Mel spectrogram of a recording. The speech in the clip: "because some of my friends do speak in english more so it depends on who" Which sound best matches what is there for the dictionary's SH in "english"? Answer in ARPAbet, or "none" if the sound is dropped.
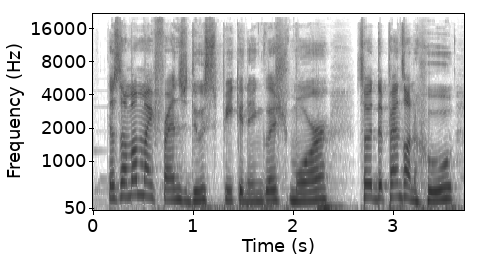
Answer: SH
